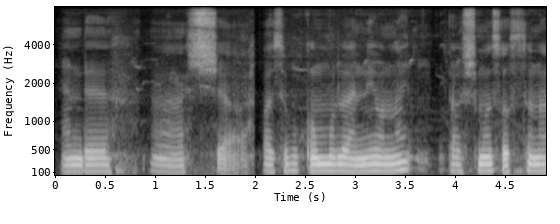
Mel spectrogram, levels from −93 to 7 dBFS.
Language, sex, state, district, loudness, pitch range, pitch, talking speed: Telugu, male, Andhra Pradesh, Visakhapatnam, -17 LUFS, 115-125 Hz, 120 Hz, 110 wpm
